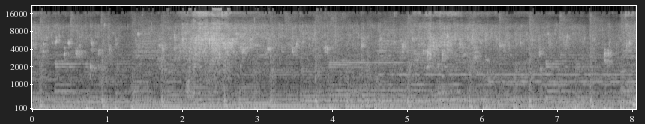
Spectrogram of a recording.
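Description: Potato pakora sticks coated in gram flour batter fry in hot oil, giving a loud, dense, continuous sizzle and bubbling close by that lasts the whole stretch.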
